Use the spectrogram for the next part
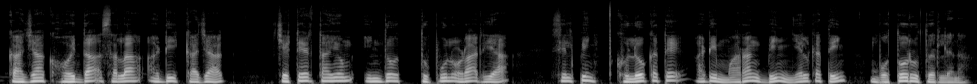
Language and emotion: Santali, fearful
